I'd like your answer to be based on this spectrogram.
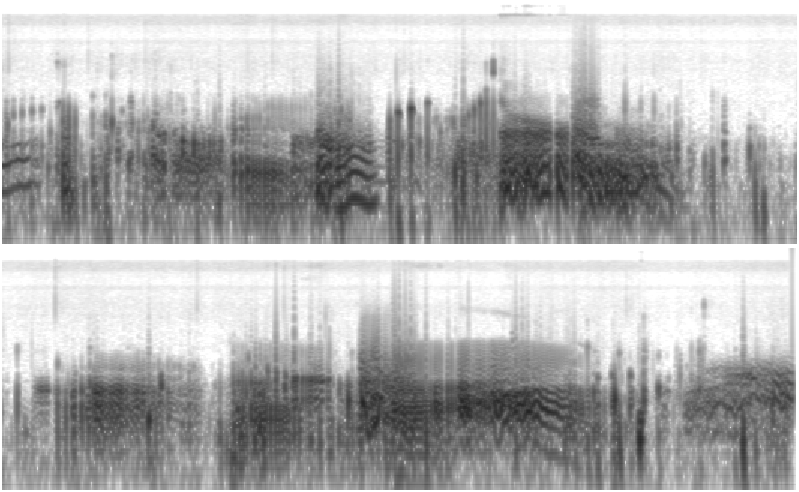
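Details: Long, loud, nearly continuous gurgling and rumbling bowel sounds with bubbling and squeaky stretches; ordinary stomach growling (borborygmi).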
